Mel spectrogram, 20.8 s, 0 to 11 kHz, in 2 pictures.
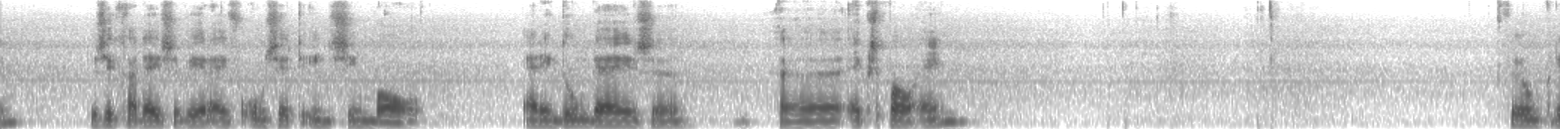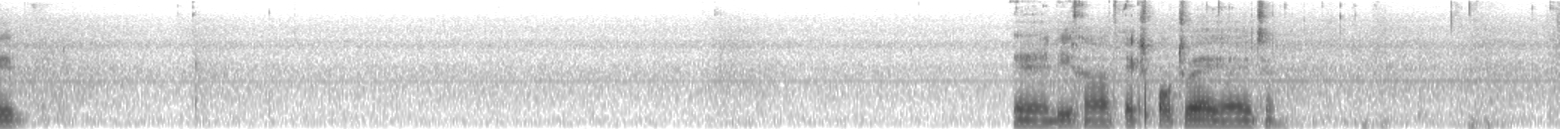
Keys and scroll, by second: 5.8 typing, 7.0-8.3 typing, 18.1-20.0 typing.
